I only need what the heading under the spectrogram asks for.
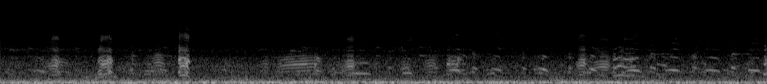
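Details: A flock of Canada geese relaxing on the water on a fine day honks loudly and steadily, with many overlapping nasal, harmonic honks in quick succession over a constant low rumble of water or wind.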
